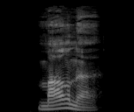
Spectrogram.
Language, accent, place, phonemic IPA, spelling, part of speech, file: German, Germany, Berlin, /ˈmaʁnə/, Marne, proper noun, De-Marne.ogg
- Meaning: 1. a town in Schleswig-Holstein, Germany 2. a city in Iowa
